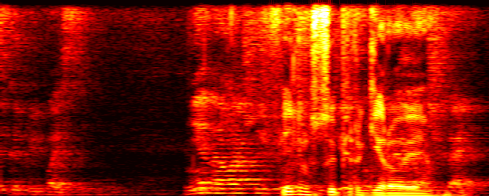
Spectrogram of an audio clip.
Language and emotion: Russian, neutral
